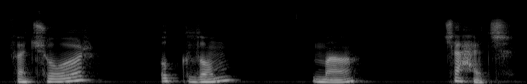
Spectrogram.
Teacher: in the modern dialects the T sound has become cha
